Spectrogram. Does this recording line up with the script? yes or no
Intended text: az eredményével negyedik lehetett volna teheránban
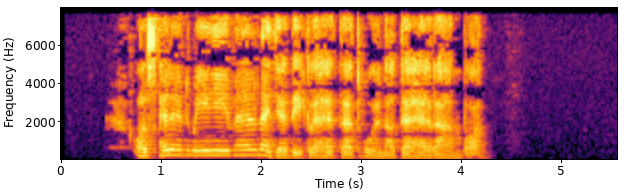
yes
